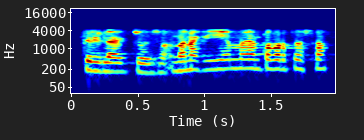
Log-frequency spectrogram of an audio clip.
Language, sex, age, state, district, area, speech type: Telugu, male, 18-30, Telangana, Medchal, urban, conversation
